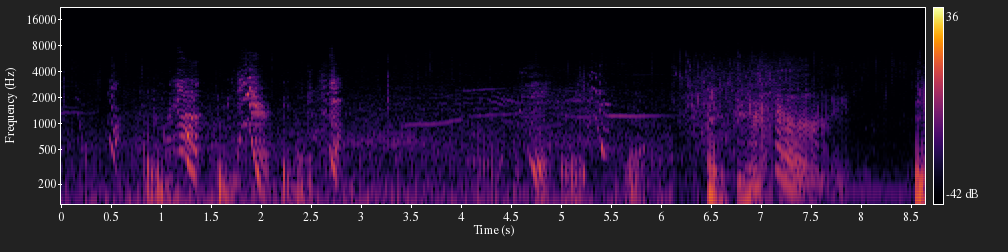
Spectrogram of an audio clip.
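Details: Quiet humpback calf calls, kept soft so killer whales cannot overhear: clustered descending squeals and grunting sweeps, a long steady tone through the middle, then a burst of overlapping harmonic cries near the end.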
